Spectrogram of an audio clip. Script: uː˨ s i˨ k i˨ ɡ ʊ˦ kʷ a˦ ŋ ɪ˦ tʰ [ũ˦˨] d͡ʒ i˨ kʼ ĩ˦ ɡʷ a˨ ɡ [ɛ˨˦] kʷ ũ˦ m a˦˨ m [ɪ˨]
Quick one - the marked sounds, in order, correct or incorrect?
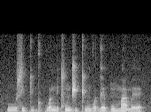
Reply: incorrect: ũ˦, correct, incorrect: ɛ˨

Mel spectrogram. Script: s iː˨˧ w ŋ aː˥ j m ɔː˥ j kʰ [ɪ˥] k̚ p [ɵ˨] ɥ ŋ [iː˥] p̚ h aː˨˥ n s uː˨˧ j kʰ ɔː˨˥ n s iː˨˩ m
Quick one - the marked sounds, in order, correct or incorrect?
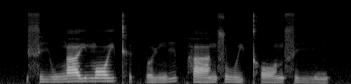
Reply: incorrect: ɪ˨, correct, correct

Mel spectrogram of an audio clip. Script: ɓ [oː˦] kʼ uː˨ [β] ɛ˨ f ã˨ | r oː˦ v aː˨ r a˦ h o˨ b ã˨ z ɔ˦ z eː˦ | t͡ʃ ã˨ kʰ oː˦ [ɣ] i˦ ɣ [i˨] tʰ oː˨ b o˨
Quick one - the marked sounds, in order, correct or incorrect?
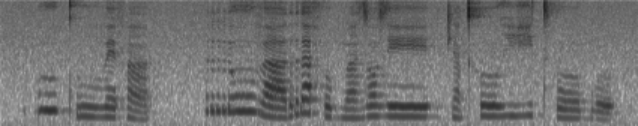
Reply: incorrect: uː˦, correct, correct, incorrect: i˦

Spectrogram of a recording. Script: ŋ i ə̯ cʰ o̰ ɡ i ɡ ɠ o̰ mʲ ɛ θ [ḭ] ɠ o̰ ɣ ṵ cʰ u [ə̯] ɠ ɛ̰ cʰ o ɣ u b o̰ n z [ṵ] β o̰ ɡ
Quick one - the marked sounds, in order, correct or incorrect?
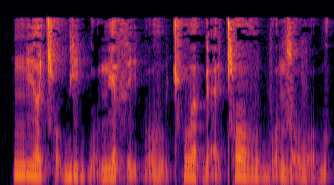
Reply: correct, correct, incorrect: o̰

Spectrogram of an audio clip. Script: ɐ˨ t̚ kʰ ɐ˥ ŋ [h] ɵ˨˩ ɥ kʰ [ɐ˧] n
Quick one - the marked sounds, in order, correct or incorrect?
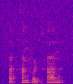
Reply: incorrect: f, correct

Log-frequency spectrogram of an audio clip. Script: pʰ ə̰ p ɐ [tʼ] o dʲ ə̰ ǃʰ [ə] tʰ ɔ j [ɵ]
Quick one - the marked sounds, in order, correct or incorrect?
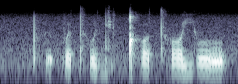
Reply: incorrect: tʰ, incorrect: ɔ, incorrect: o

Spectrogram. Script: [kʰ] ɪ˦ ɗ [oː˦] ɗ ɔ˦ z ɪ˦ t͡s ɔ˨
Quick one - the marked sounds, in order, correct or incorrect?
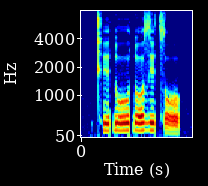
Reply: correct, correct

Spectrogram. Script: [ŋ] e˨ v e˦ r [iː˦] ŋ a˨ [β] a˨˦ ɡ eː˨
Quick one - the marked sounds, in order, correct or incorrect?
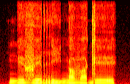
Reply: correct, correct, correct

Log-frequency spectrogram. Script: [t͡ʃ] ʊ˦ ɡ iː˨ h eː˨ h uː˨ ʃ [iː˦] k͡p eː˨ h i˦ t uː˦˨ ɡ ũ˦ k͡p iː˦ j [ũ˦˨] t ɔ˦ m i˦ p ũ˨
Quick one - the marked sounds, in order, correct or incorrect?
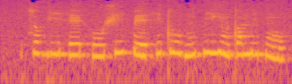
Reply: incorrect: t͡s, correct, incorrect: ũ˨

